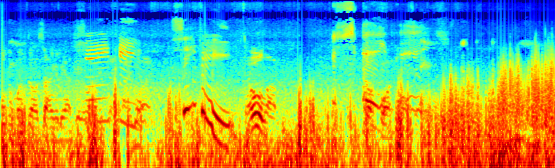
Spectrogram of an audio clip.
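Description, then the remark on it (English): Gusty wind buffets the microphone with a constant low rumble throughout on a family property with sheep, while a small child's high voice chatters and sings over the noise. “Again, it's quite windy.”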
